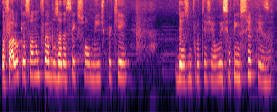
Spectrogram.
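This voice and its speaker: A woman's voice: mid-range voice, flat delivery, brisk, dark tone, faint music behind. A young woman, earnestly telling her church testimony and addressing the listeners as brothers.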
